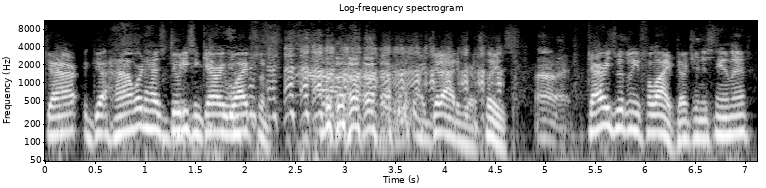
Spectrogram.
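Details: Adult men in radio studio banter; ordinary speech.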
